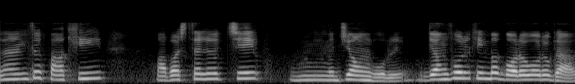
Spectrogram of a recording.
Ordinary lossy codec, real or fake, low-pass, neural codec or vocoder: none; fake; 7.2 kHz; codec, 16 kHz, 1 kbps, FunCodec, trained on Chinese and English, 50 frames a second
